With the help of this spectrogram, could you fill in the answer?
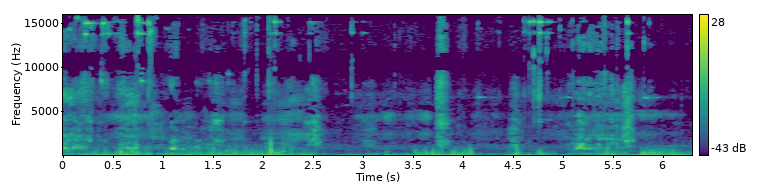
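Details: Two rescue dogs, a Doberman and a Staffordshire Bull Terrier, playing together in a garden: short rough growling barks and grunts among heavy thumping, scuffling and panting from the tussle.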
